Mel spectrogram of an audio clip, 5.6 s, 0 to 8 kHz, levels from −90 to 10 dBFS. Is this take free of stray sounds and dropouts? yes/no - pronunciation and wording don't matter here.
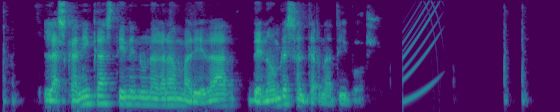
no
